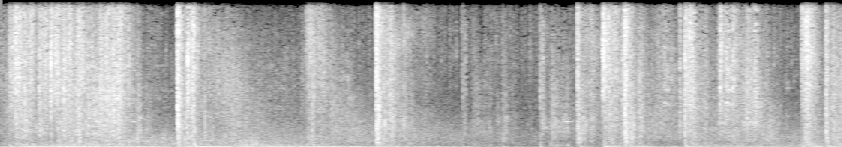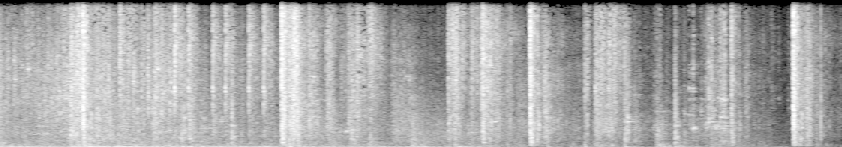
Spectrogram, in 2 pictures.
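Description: Guns firing at a flying saucer: a loud, sustained barrage of many sharp blasts and heavy booms over a continuous low rumble, with no voices.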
